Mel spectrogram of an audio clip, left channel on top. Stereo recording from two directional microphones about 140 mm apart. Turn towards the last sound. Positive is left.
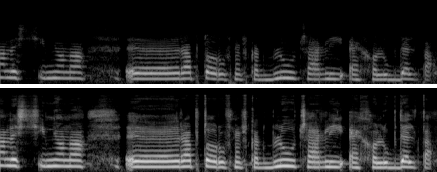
turn(degrees=-20)  # may be behind; listen again after turning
